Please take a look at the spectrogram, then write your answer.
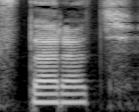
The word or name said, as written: starat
